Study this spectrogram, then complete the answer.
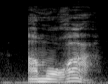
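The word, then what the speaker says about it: עמורה: with Bill Shah another name melach king of Amora in English we say Gamora how did Ein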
